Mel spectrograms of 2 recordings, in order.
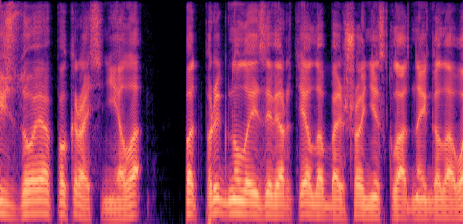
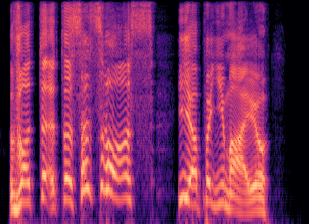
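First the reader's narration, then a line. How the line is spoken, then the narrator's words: Burst out laughing. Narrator (Russian): Я расхохотался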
